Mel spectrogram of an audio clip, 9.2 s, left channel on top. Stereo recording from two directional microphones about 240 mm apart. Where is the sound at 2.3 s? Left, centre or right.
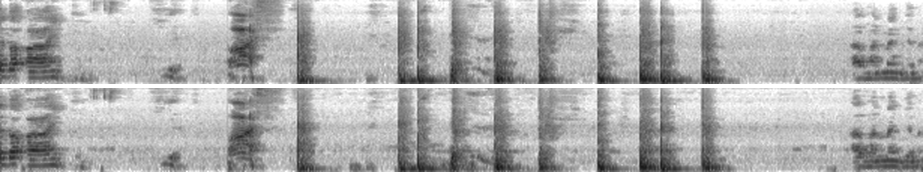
Left.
